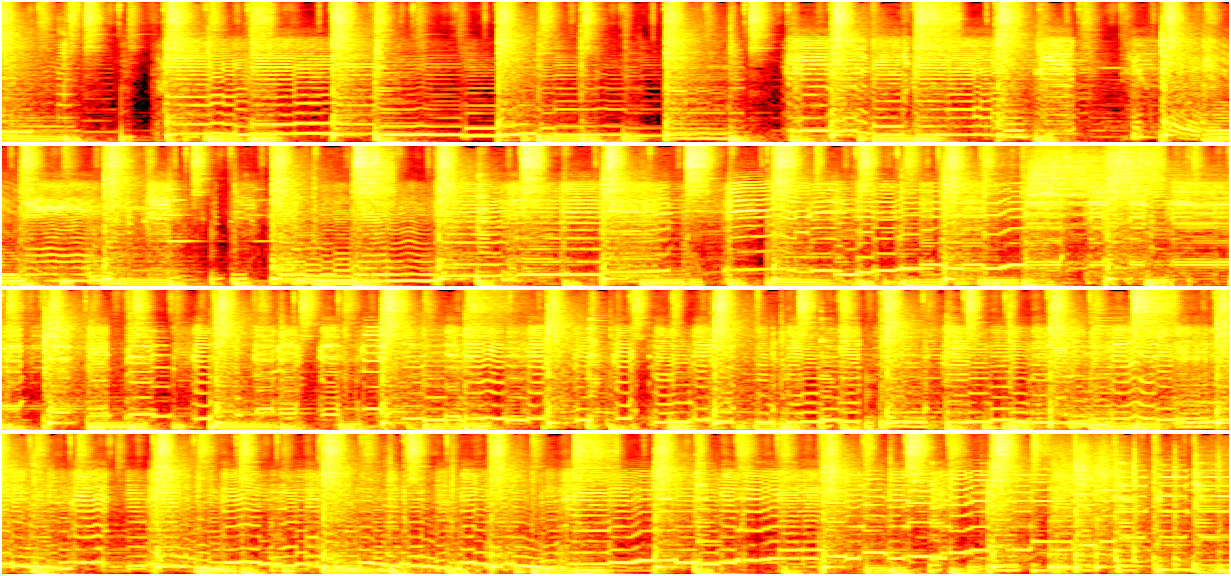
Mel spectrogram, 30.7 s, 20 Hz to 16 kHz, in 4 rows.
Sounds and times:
Effects unit: 0.0s - 30.6s
Electric guitar: 0.0s - 30.6s.

